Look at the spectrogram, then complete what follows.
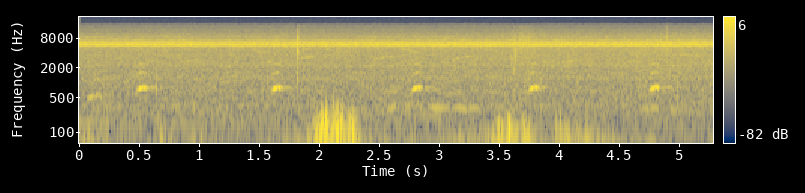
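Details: Single coppersmith barbet (pokpok) repeating a hollow, tonk-like note about once a second, evenly paced, with brief low thuds and rustling behind it.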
